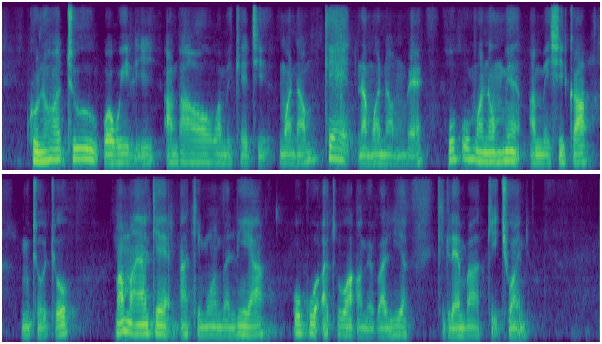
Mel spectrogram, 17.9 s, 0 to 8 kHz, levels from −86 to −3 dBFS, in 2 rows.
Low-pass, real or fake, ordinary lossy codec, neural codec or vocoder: 7.2 kHz; fake; Opus, 64 kbps; codec, 16 kHz, 0.7 kbps, FocalCodec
